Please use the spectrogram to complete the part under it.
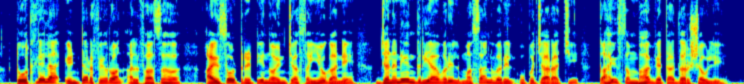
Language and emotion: Marathi, neutral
